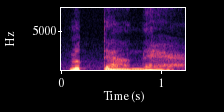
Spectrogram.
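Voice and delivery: slow hushed whisper. Retold or imitated. Monkey showing Simba the pool, whispering. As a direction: breathe it like a secret.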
